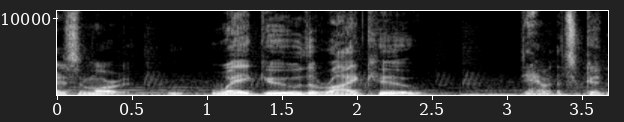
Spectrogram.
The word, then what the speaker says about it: Raikou: It's pronounced Raikou.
